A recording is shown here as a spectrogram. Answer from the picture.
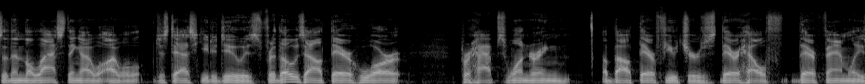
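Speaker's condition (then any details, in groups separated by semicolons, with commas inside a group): No condition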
